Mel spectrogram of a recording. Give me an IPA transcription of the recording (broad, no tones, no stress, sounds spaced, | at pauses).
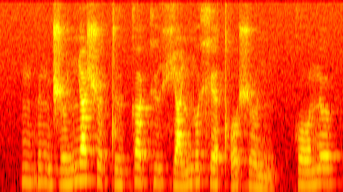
m b ɨ n d͡ʒ ɵ ɲ a ʃ ɵ t ɨ k ɐ kʲ u ç a ɲ o xʲ a tʼ o ʃ ɵ ɲ | k o n ɵ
